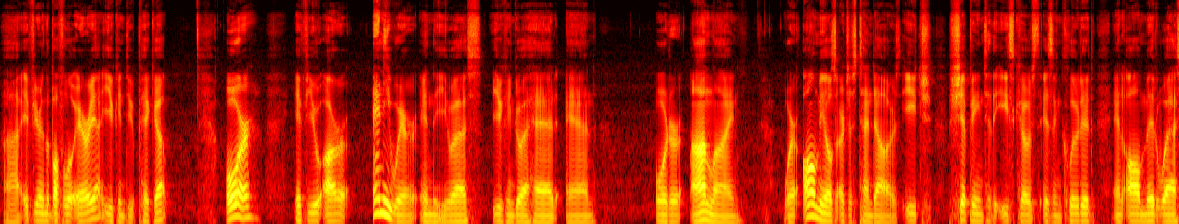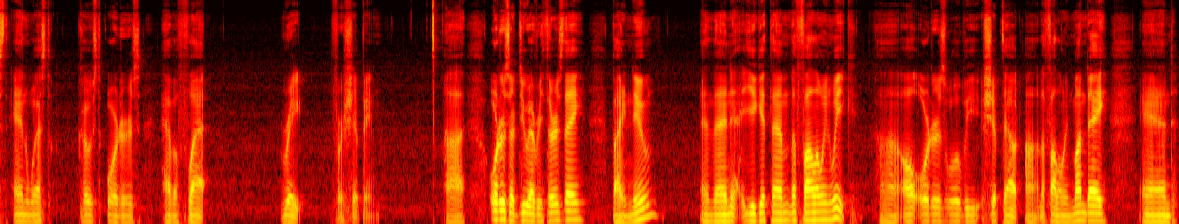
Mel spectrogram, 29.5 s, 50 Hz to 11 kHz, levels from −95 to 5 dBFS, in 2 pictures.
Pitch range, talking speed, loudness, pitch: 95-110 Hz, 165 wpm, -24 LUFS, 100 Hz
